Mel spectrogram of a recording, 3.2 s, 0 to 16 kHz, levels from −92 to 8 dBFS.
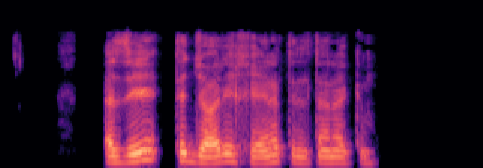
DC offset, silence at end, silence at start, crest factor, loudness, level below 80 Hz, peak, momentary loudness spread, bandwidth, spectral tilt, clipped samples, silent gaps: under 0.1%; 0.75 s; 0.7 s; 18 dB; -18 LUFS; -62 dBFS; -2 dBFS; 10 LU; 7.8 kHz; -5 dB/octave; under 0.1%; 1.09-1.17 s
